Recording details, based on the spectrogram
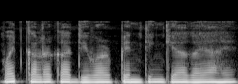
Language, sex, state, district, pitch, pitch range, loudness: Hindi, male, Arunachal Pradesh, Papum Pare, 110 Hz, 110-115 Hz, -12 LUFS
